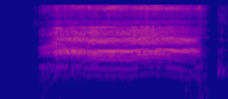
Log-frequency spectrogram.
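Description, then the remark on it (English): A confiscated tiger cub, in a video that went viral online, lets out one loud, drawn-out grunting growl, raspy, holding steady for about two seconds before trailing off, followed by a brief huff. “So the confiscated tiger cub, there's a video that went viral online of the little tiger cub.”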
